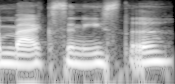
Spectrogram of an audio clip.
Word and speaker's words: Maxinista: Did I say it right though? Max and Easter? Like, no, not an Easter. It's not Easter like the holiday.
